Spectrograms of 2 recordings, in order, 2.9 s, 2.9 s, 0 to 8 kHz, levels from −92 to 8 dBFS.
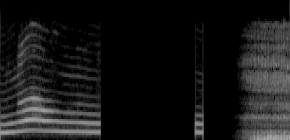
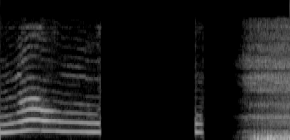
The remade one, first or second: second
